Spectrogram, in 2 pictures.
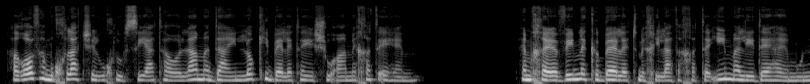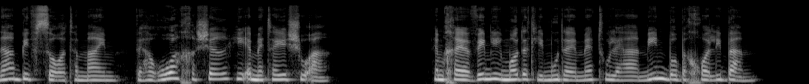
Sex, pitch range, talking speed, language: female, 195-230 Hz, 135 wpm, Hebrew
